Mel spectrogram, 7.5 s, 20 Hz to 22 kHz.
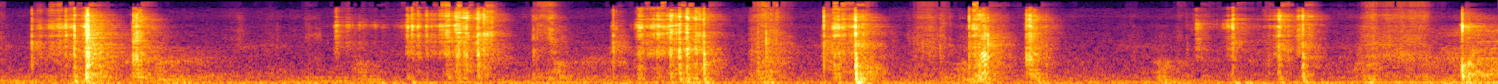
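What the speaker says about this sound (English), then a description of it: "pinking shears are not designed to go through more than 2 or 3 layers of cotton" Pinking shears snip through several layers of cotton fabric in a series of crisp, close, irregular cuts with short pauses between them, heard alone without talk.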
